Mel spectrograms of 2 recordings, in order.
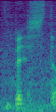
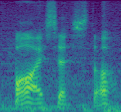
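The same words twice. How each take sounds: First: The name is said in a shortened form. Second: The name is said as it is spelled. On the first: The speaker calls it right. "Weird pronunciation" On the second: The speaker calls it wrong. "not Bicester"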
